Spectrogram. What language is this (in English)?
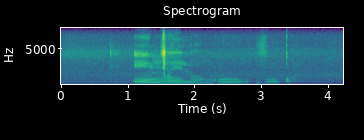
Xhosa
